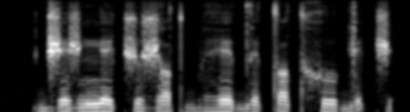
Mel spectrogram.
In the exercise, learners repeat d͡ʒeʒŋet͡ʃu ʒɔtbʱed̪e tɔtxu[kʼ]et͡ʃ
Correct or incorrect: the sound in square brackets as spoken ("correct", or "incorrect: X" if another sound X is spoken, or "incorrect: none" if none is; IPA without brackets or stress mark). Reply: incorrect: ɡ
